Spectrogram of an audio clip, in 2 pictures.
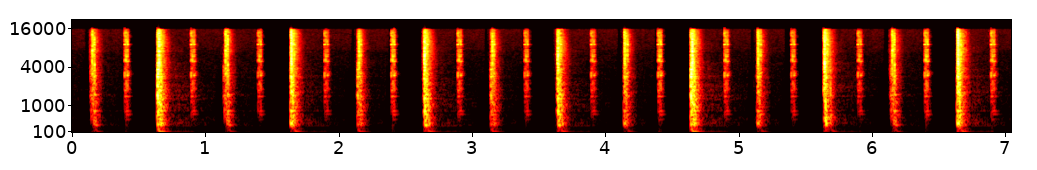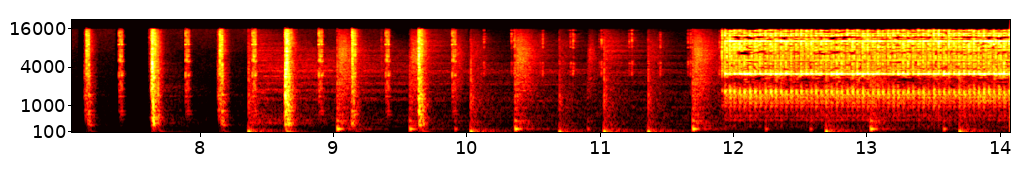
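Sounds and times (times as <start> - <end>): clock ticking: 0.0 - 14.0.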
